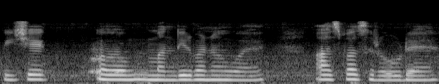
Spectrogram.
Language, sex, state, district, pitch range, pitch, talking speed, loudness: Hindi, female, Haryana, Jhajjar, 205-225 Hz, 215 Hz, 135 wpm, -16 LUFS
